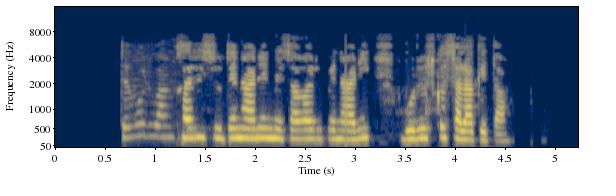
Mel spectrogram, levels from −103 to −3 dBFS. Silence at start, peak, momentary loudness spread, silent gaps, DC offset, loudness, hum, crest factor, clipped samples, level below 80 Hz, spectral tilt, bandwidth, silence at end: 0.65 s; 0 dBFS; 18 LU; none; under 0.1%; -18 LUFS; none; 20 dB; under 0.1%; -64 dBFS; -5 dB/octave; 7.2 kHz; 0.7 s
